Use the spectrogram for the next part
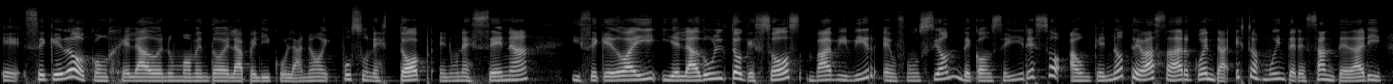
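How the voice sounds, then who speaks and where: A woman's voice: medium pitch, lively intonation, moderate pace, smooth. A woman radio host who talks in a thoughtful, explanatory way and often ends her points with a questioning tag. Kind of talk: reflective conversation.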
